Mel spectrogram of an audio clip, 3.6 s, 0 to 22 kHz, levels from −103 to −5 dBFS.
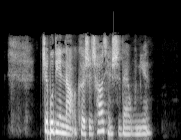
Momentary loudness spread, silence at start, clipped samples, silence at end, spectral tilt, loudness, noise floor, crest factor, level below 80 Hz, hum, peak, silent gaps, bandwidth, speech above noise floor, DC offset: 21 LU; 0.2 s; under 0.1%; 0.6 s; -2.5 dB/octave; -15 LUFS; -79 dBFS; 18 dB; -50 dBFS; none; 0 dBFS; none; 8.4 kHz; 63 dB; under 0.1%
